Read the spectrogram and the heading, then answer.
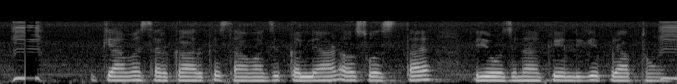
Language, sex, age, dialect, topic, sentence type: Hindi, female, 31-35, Marwari Dhudhari, banking, question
